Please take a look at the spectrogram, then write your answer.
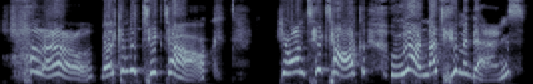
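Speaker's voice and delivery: high, swooping fake influencer; non-human influencer accent. Shown as a demonstration. Podcaster demonstrating her made-up accent, non-human influencer. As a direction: demo an absurd brain-rot voice. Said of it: "my accent of someone who's not a real human being".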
